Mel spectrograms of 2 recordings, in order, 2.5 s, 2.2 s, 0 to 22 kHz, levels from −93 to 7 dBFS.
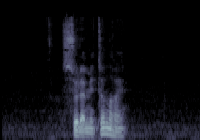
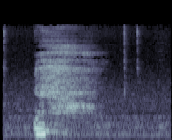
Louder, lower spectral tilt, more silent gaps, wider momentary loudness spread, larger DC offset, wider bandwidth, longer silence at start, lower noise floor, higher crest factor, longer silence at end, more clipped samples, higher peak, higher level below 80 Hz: second, -36 LUFS vs -22 LUFS; first, -5.5 dB/octave vs -4 dB/octave; neither; second, 10 LU vs 24 LU; neither; first, 14.5 kHz vs 11.5 kHz; first, 0.8 s vs 0.05 s; first, -73 dBFS vs -46 dBFS; about the same, 20 dB vs 18 dB; first, 0.95 s vs 0.1 s; neither; second, -18 dBFS vs -6 dBFS; second, -70 dBFS vs -56 dBFS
